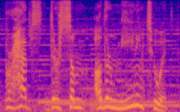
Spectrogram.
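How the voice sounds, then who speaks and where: An actor playing a bitter, haunted young nobleman in a fantasy audio drama, speaking formally and haltingly with sighs. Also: high voice, lively intonation. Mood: grieving, searching. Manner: halting, sighing, solemn and formal. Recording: music under the voice. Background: cinematic music.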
